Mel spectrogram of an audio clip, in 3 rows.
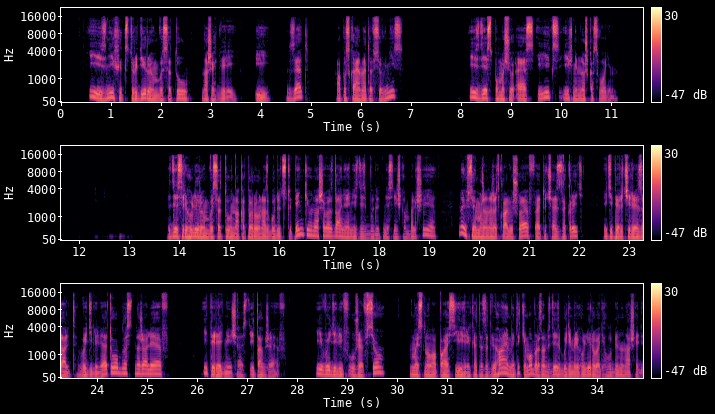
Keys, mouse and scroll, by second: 0.1 shift+middle click, 1.2 alt+z, 3.6 e, 15.0 middle click, 17.5 middle click, 18.9 middle click, 19.3-20.0 scroll up 1, 20.0-20.6 scroll up 1, 20.0 f, 20.8 middle click, 22.4 alt+click, 23.0 middle click, 24.8 f, 25.7 alt+click, 26.1 middle click, 27.1 f, 27.5 middle click, 29.3 l, 30.0 middle click, 30.5 g, 34.2 scroll down 5, 34.6 middle click.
